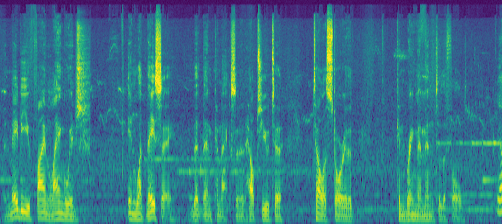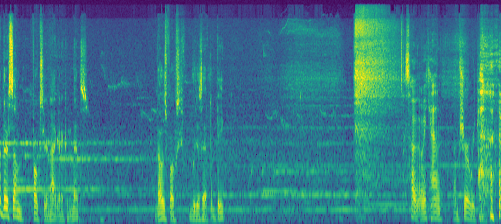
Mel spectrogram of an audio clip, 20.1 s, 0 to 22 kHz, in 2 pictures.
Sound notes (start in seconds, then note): 16.7 sighs; 19.6 laughing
